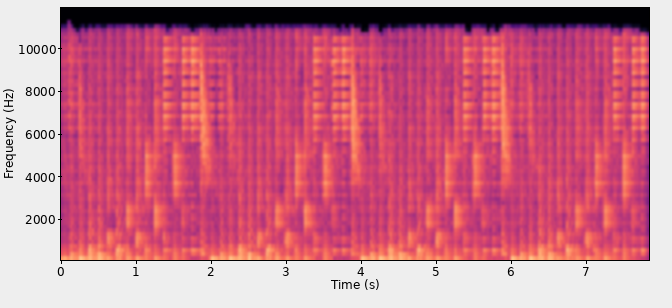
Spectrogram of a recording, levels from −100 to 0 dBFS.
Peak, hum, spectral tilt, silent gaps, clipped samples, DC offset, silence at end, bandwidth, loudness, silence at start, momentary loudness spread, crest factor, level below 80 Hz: -2 dBFS; none; -3 dB/octave; none; under 0.1%; under 0.1%; 0 s; 11.5 kHz; -19 LUFS; 0 s; 5 LU; 18 dB; -26 dBFS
